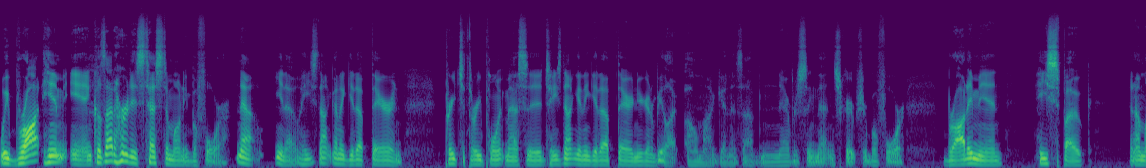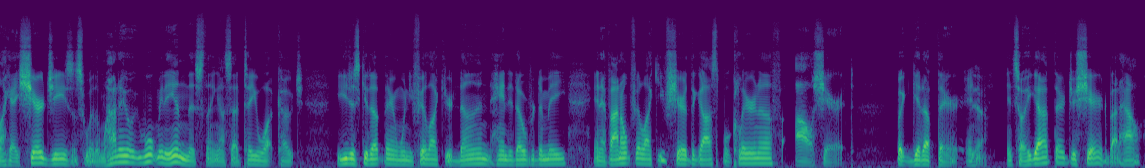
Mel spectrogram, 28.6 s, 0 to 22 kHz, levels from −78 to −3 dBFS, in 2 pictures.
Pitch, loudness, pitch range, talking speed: 105 Hz, -27 LUFS, 95-120 Hz, 260 wpm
